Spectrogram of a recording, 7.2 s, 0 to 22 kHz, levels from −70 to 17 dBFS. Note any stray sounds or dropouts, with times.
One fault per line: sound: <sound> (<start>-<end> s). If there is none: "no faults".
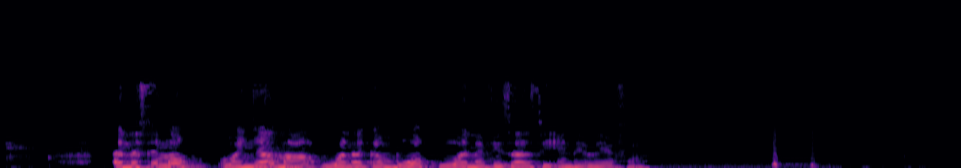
sound: whoosh (5.8-6.2 s)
